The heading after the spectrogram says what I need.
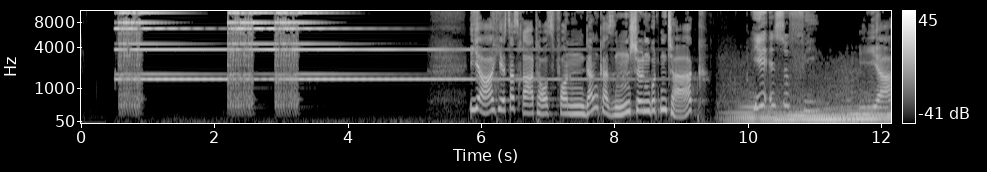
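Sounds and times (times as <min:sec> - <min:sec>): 
loud telephone bell ringing in short metallic bursts: 0:00.5 - 0:08.9
speech: 0:05.8 - 0:09.4, 0:10.1 - 0:10.9, 0:11.8 - 0:12.1.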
